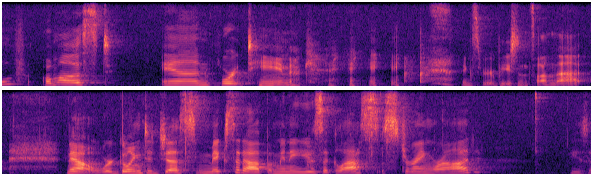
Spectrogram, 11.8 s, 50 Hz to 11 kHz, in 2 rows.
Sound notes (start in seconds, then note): 3.1 laughs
